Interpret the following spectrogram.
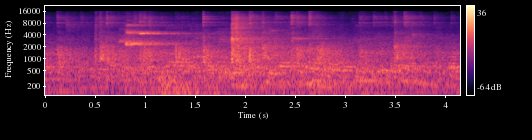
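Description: Table tennis ball clicking off paddles and table in a rally, with a short ringing ping about a second in, over a steady murmur of voices and play at other tables echoing in a large hall.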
